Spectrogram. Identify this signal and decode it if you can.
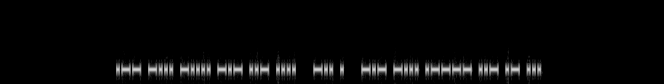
Morse code, heard as a keyed tone, about 46 wpm, 700 Hz. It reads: WB6KUH DE KB1UAS
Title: USA Callsign DE Callsign - 6 Characters - 45wpm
